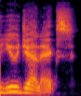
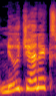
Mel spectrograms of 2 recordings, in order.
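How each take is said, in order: First: The word begins with a 'yoo' sound. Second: The word begins with a 'noo' sound. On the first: The speaker calls it right. "It's E U" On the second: The speaker calls it wrong. "I always call it new, and I always get corrected"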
